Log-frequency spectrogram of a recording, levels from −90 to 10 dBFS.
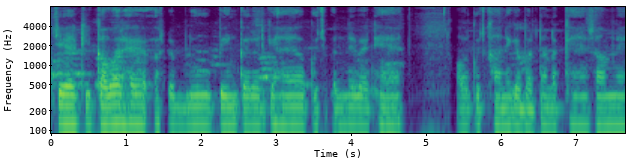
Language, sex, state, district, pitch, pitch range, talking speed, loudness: Hindi, male, Bihar, West Champaran, 115 Hz, 110-115 Hz, 180 wpm, -21 LUFS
